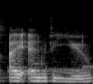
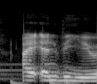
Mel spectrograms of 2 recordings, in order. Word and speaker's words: INVU: to check out the mood sampler for taeyeon's invu which i just learnt is how that's pronounced i've just been reading it as in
